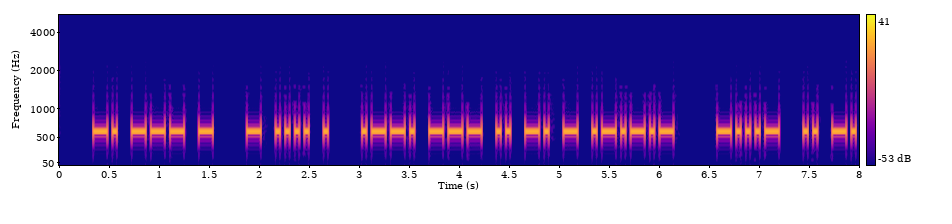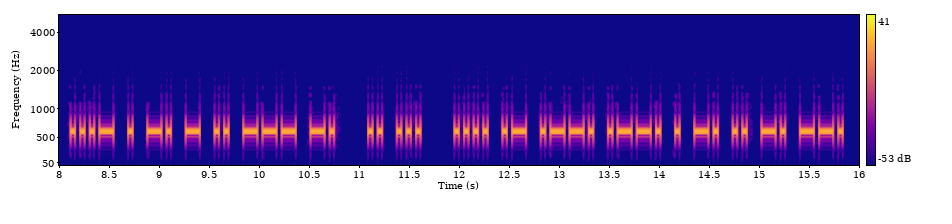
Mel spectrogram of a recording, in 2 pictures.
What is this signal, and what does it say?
Morse code, heard as a keyed tone, about 25 wpm, 600 Hz. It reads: NOT THE POINT. <BT> INVENTION IS HAPPENING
